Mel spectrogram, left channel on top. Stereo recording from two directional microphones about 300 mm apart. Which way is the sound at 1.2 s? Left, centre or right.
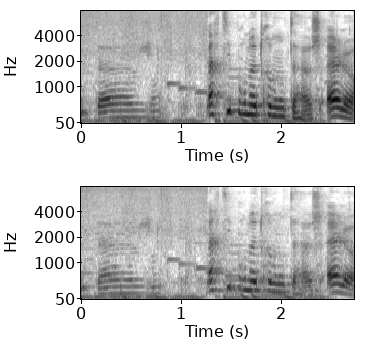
Left.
